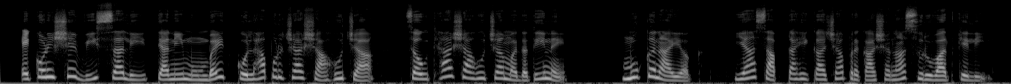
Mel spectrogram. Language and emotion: Marathi, neutral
